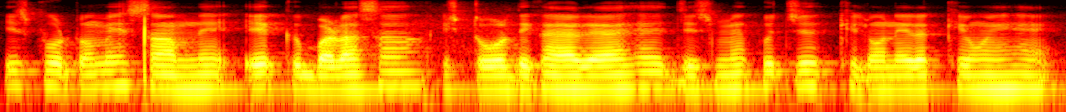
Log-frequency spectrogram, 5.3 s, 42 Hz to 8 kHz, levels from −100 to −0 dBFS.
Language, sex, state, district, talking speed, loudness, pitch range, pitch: Hindi, male, Uttar Pradesh, Shamli, 190 wpm, -20 LUFS, 125-135 Hz, 125 Hz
